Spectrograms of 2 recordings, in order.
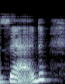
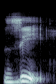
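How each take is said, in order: First: It is said the Canadian way, as zed. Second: It is said the American way, as zee.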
